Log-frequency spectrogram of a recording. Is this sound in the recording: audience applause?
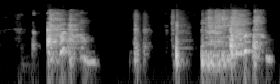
no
